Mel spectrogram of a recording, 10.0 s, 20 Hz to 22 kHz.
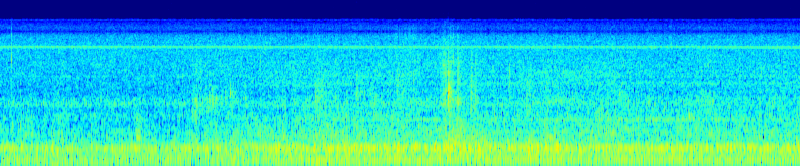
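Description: Boat engine running steadily at low speed, an even low drone while the UC3 Nautilus lies alongside the quay.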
